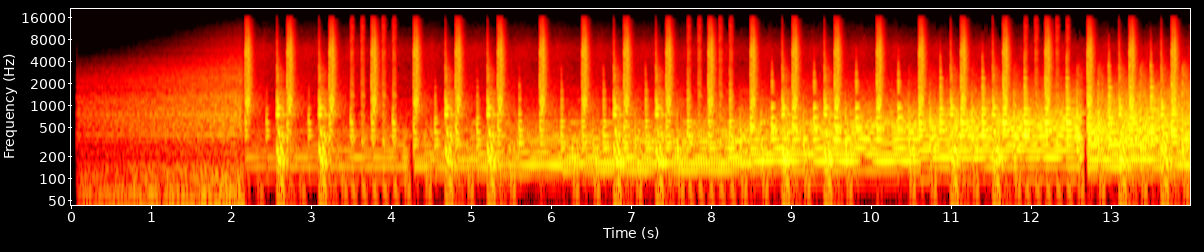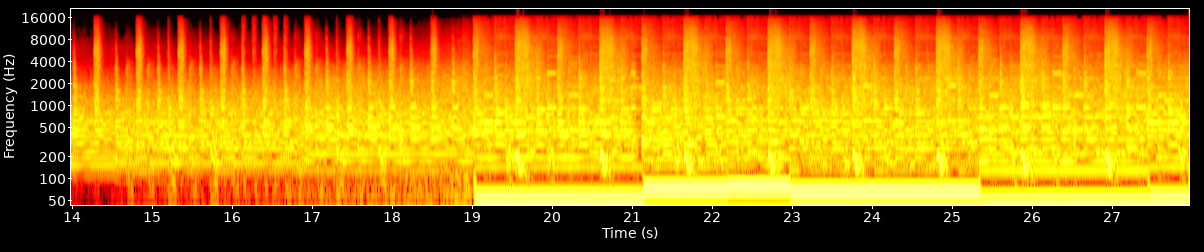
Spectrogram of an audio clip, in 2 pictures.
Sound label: Glitch Hop 110BPM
